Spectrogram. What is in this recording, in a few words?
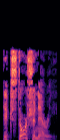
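"extortionary", British English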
